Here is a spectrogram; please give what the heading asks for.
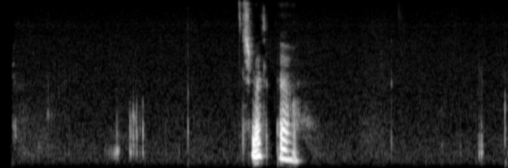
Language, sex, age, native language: Icelandic, female, 40-49, Icelandic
